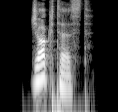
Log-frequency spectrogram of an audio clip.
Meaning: inflection of joggen: 1. second-person singular preterite 2. second-person singular subjunctive II
- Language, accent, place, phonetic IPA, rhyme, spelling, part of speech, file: German, Germany, Berlin, [ˈd͡ʒɔktəst], -ɔktəst, joggtest, verb, De-joggtest.ogg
